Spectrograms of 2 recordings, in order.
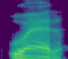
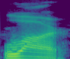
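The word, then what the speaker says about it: were: আর এটার উচ্চারণ কিন্তু আমরা অনেকে বলে থাকি ওয়্যার, ওয়্যার না, এটার উচ্চারণ হবে ওয়ার।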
